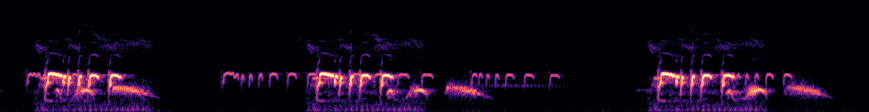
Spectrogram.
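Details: Local zebra dove singing vigorously, recorded as a master tutor: three loud phrases, each a run of rapid clipped coos trailing into a falling warbled note, spaced about three seconds apart.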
